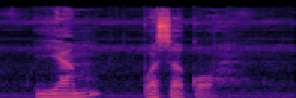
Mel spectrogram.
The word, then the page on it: jam wasako: Yokoim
